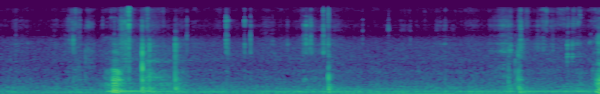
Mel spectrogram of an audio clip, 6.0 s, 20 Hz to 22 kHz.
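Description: Faint, scattered small clicks and taps of fingers working the internal flex-cable connectors of an opened Samsung Galaxy S7 Edge, over a low steady hum. A short "oh" is spoken about a second in.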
